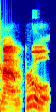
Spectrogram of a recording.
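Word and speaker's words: Matt Rhule: When they hired Matt Rule, you can say it.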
